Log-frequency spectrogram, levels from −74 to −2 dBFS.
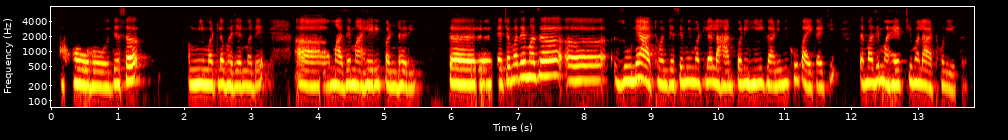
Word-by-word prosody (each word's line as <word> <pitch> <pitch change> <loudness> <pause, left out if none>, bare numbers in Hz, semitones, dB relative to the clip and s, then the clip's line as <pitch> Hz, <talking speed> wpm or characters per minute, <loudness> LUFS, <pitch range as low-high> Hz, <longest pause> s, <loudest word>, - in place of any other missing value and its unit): हो, 215 0 +1
हो. 195 -1 -1
जसं 245 +5 +4 0.9
मी 220 0 +4
म्हटलं 215 +1 0
भजनमध्ये 195 0 -3 0.5
अ, 195 -1 -1 0.2
माझे 210 0 0
माहेरी 210 0 -1
पंढरी. 195 -2 -3 0.5
तर 215 -1 +7
अ, 215 0 +3
त्याच्यामध्ये 245 +7 +1
माझं 315 +2 +4
अ, 255 -1 0
जुन्या 250 +4 +2
आठवण 220 -2 -1
जसं 210 +3 -4
मी 240 - -1
म्हटलं 235 0 -1
लहानपणी 210 0 -2
ही 225 +1 -1
गाणी 205 -1 -3
मी 220 +1 -2
खूप 260 0 -6
ऐकायची 195 - -6 0.3
तर - - -2
माझी 230 +1 0
माहेरची 210 -1 -1
मला 225 -2 -1
आठवण 190 +1 -6
येतं. 170 +2 -13
215 Hz, 140 wpm, -21 LUFS, 200-240 Hz, 0.9 s, तर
